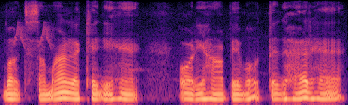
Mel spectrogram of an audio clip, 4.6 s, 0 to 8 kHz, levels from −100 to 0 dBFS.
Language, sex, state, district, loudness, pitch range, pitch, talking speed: Hindi, male, Jharkhand, Deoghar, -18 LUFS, 105-120 Hz, 110 Hz, 140 wpm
